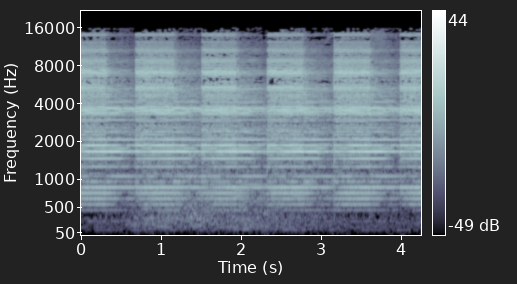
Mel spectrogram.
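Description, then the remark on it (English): A loud, harsh electronic alarm buzzer, pulled as a joke overachiever alarm after a young person's list of accomplishments, blares continuously, pulsing in a steady rhythm of roughly two beats per second, with no voices over it. “we sound our overachiever alarm when a young person's accomplishments threaten to make the rest of us feel like chopped liver.”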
